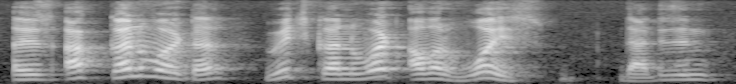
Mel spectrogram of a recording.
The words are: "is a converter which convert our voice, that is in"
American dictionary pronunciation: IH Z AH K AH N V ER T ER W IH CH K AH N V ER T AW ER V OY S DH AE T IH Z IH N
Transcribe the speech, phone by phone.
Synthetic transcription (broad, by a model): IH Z AH K AH N V ER T ER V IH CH K AH N V ER T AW ER V OY S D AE T IH Z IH N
